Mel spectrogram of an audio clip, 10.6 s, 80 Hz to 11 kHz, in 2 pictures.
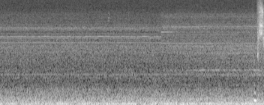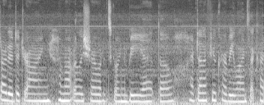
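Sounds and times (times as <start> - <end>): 
airplane cabin engine rumble in flight: 0.0 - 10.5
faint high whine in airplane cabin: 0.0 - 10.5
speech: 5.1 - 10.5.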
